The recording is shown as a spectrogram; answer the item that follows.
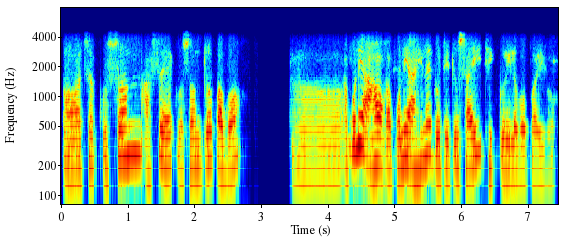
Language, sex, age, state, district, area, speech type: Assamese, male, 45-60, Assam, Golaghat, rural, conversation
